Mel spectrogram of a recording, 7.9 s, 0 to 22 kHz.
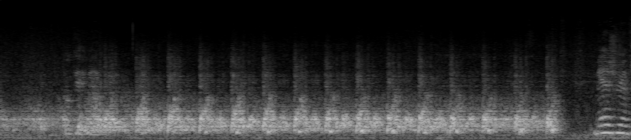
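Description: Rapid, regular whooshing pulses at about 150 a minute from a Doppler monitor: a strong fetal heartbeat.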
